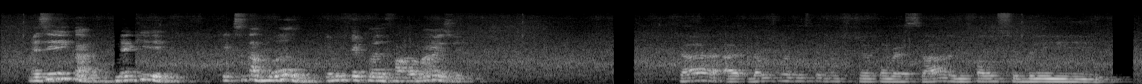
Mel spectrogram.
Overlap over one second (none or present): none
